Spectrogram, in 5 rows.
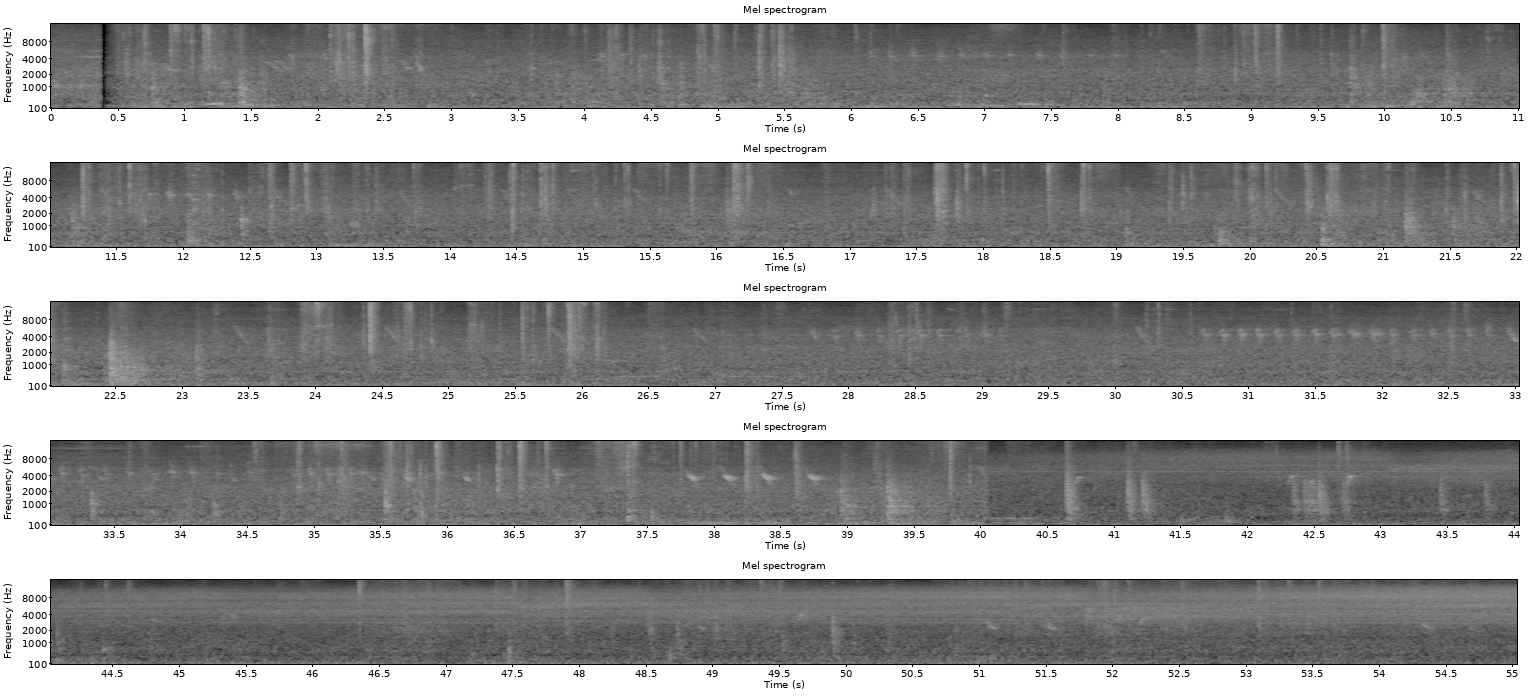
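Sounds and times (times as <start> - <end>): birds chirping: 0.0 - 53.0
high insect drone: 23.4 - 55.0.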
